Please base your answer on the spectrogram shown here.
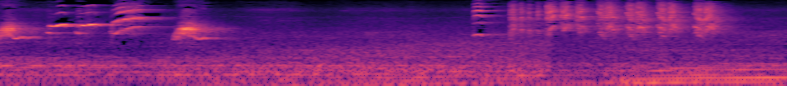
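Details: Orange-headed thrush song played as a lure to set other thrushes singing: varied, rich whistled phrases early on, then a fast burst of high chattering notes, over a steady low background hum.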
